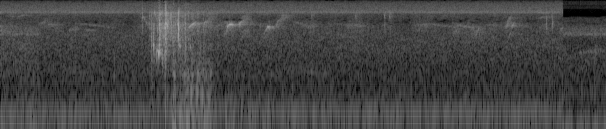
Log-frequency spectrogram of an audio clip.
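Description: Small birds calling in a string of short, high chirps from about two seconds in, over a faint steady hum. Just before the chirps, about a second and a half in, a brief noisy burst under a second long is the loudest sound.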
